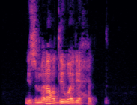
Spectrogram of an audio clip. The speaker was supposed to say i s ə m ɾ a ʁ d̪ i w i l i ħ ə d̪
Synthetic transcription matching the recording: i z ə m ɾ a ʁ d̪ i w æ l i ħ ə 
